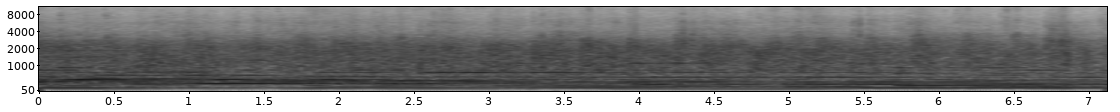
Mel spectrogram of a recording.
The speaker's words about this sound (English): Come on, let's celebrate Jesus is in this place. Clap your hands unto God, all you people. Yay!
